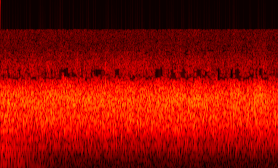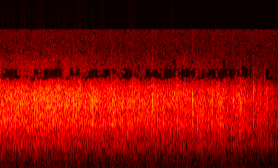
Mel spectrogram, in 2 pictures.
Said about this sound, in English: That applause invites the return of the two artists who gave such distinguished performances tonight. Loretta Young, whom we've presented many times before, and Orson Welles, who has made his first appearance in the Lux Radio Theater tonight.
